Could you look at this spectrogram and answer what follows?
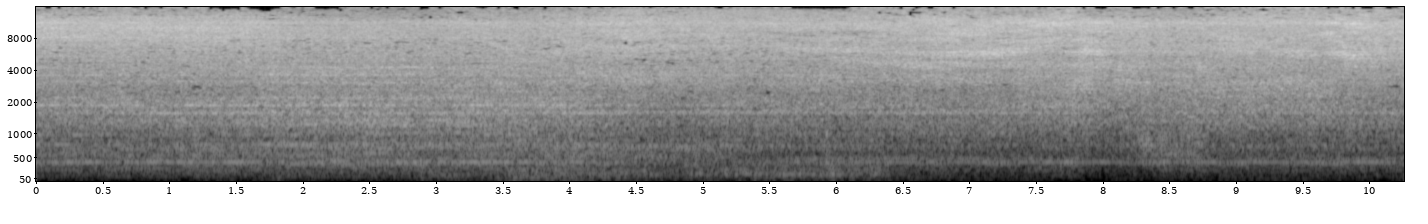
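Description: Steady spray hiss from the flexible segmented nozzles of a VMC650 vertical machining center blasting onto the vise-held workpiece, over a faint steady machine hum.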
